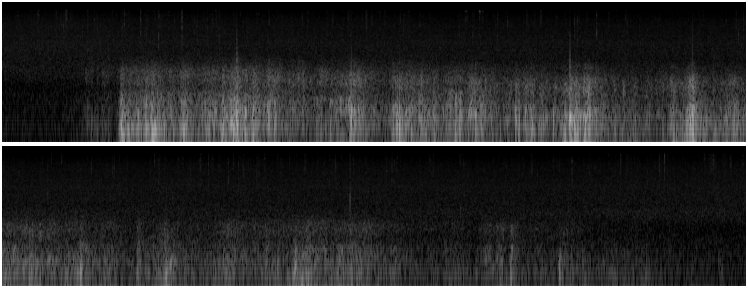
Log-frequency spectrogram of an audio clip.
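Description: A roll of thunder: a low rumble that starts suddenly about a second and a half in, with crackling peaks, and dies away slowly over some fifteen seconds.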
